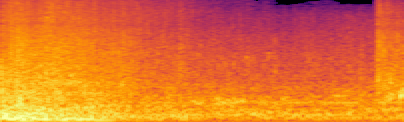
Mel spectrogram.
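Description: Water splashes as a shark breaks the surface.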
